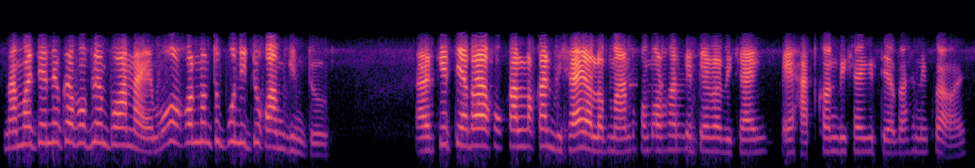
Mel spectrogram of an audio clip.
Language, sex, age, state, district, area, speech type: Assamese, female, 30-45, Assam, Nalbari, rural, conversation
